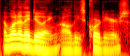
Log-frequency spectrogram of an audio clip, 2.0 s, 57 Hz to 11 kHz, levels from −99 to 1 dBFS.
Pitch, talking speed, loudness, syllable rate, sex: 115 Hz, 245 wpm, -16 LUFS, 6.0 syllables/s, male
